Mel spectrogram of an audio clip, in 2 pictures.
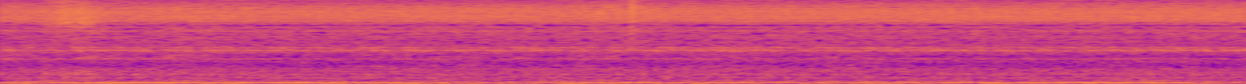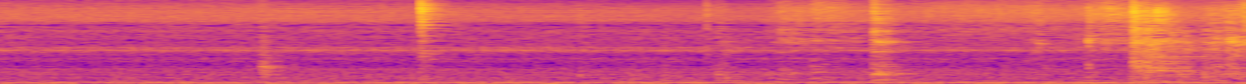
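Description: Masala fries in a pan on a gas stove with a constant low sizzle and stirring hiss, then a few sharp spoon clinks against the pan near the end.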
